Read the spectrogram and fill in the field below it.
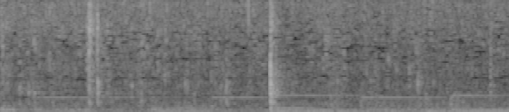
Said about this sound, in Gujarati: આપણે રાઈ એકદમ સરસ ફૂટવા દેવાની છે.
